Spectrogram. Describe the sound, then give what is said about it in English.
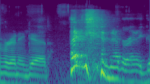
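A man is talking when a single loud sneeze, caused by a slight allergy, bursts out abruptly after a brief pause, followed by more speech. “Bless you.”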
